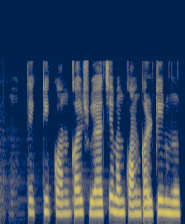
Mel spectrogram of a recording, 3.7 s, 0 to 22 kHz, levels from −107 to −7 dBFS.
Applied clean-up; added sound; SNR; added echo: neural mask model DeepFilterNet 3.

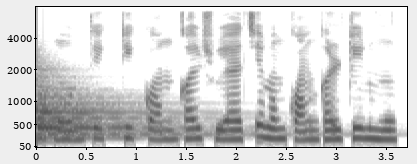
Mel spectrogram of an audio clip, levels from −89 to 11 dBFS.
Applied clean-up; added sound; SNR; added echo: none; Drum; 5 dB; none.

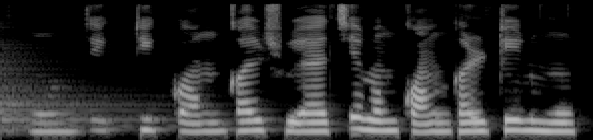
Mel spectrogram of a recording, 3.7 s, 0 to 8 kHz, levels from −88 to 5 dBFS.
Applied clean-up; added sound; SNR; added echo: classical method log-MMSE.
